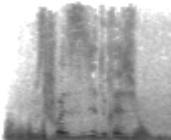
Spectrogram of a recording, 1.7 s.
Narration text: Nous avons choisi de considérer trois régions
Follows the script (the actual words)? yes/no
no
